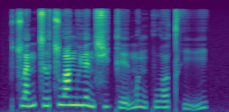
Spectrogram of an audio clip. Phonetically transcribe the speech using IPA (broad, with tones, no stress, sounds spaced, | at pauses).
t͡s w a˧˥ n t͡s ɹ̩˧˥ t͡s w ɑ˥ ŋ l ɥ ɛ˥˩ n ɕ i˧˥ k ḛ˨˩ ɪ̯ m ɤ˥˩ ŋ k w ɔ˧˥ t̪ʰ ḭ˨˩˦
